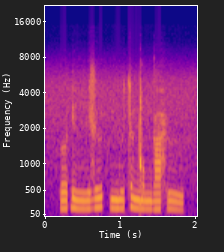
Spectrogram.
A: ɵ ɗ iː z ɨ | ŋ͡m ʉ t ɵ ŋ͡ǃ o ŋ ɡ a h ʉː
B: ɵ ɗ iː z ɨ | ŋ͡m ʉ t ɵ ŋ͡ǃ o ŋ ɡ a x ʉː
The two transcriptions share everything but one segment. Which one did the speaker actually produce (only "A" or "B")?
A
